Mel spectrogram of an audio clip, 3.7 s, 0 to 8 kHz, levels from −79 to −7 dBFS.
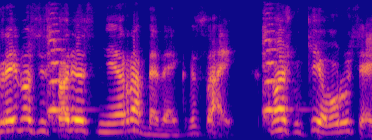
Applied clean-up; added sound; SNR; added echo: none; Bowed string instrument; 7 dB; none.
